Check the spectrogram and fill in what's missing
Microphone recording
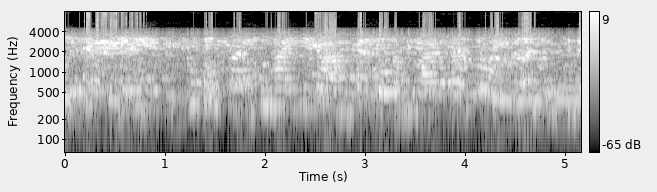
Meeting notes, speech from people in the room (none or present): present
